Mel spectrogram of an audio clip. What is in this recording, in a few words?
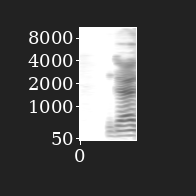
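"gagap", Malay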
